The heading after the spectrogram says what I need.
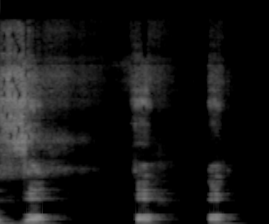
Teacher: a vó ela é mais aberta a vo ó ó a boca fica mais aberta e aí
